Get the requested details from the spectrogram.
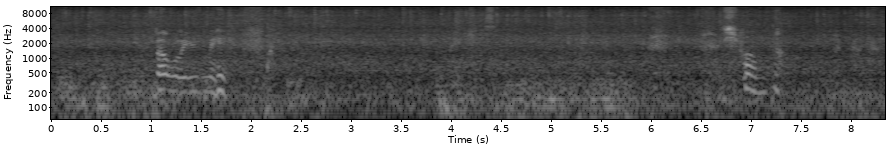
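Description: A young man pleads in a distressed, tearful voice close by.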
